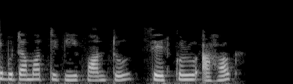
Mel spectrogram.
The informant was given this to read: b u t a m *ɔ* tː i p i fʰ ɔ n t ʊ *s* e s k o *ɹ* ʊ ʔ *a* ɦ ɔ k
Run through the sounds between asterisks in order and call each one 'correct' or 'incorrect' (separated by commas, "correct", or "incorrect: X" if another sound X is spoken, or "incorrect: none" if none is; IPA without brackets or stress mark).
correct, correct, correct, correct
